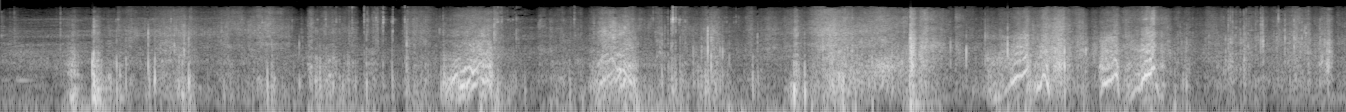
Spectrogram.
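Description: Zippers on a fabric backpack pulled open several times, with rustling and small bumps as hands dig through its compartments.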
